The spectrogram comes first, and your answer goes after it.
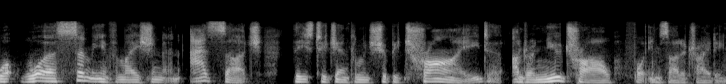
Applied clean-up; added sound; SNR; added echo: neural mask model Resemble Enhance denoiser.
